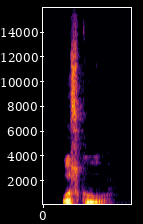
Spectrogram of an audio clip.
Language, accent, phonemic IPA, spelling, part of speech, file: French, France, /o s(ə).kuʁ/, au secours, interjection, LL-Q150 (fra)-au secours.wav
- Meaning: help! (a cry of distress)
